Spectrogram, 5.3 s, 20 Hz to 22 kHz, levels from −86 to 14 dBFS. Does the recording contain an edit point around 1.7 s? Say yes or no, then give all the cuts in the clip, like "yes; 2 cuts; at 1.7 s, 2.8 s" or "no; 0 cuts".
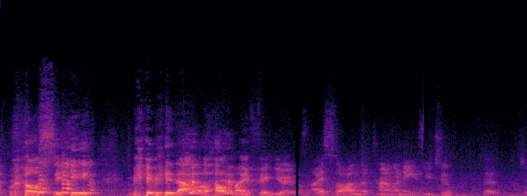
no; 2 cuts; at 3.0 s, 4.2 s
